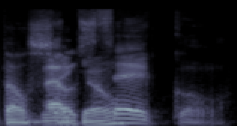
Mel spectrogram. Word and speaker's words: Valseco: Do you hear how I pronounce that? Valseco. Valseco, like Jose Canseco.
